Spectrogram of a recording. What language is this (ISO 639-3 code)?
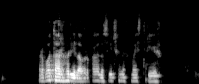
ukr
